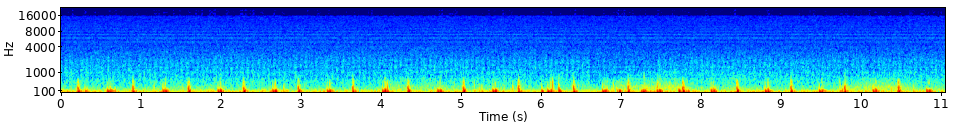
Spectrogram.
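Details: Male heart on ultrasound, 4-chamber view: regular deep thumping beats about 88 a minute over a low hum; normal heartbeat.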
